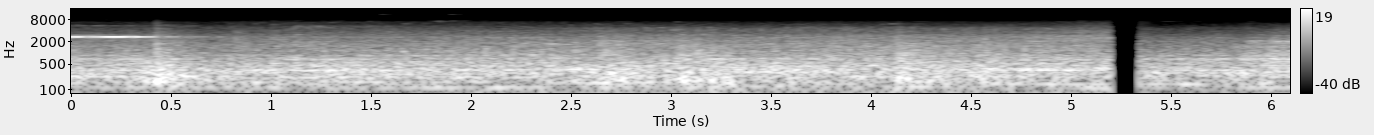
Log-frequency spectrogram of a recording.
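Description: Kubota SVL compact track loader running, its engine and hydraulics a steady mechanical drone as it holds a bulk seed box up on its forks, with a thin high whine that stops just after the start. The sound cuts out suddenly for a moment near the end.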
